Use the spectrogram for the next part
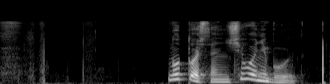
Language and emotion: Russian, positive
